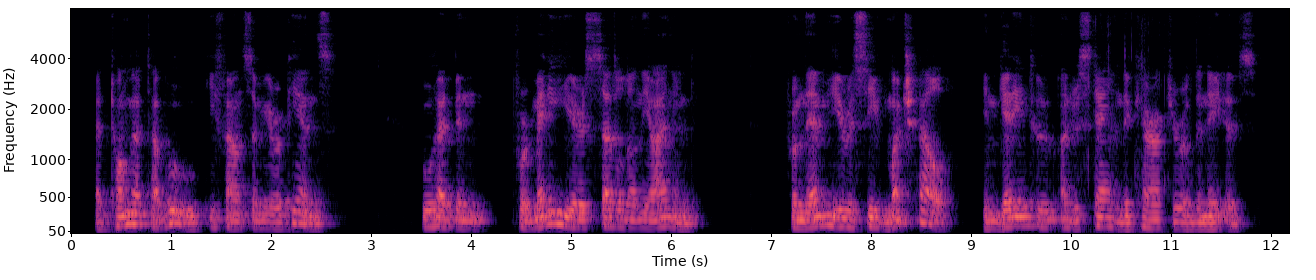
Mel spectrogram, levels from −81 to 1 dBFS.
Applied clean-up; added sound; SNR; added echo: neural mask model DeepFilterNet 3.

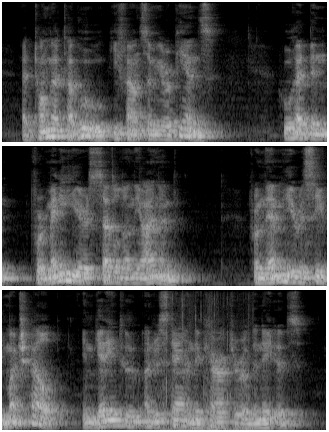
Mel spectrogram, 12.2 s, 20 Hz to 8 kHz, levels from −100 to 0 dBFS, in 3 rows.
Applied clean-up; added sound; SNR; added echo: none; Animal; 16 dB; reverberation time 0.6 s.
